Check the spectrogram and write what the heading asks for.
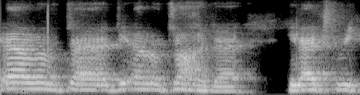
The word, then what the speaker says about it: Drogheda: She's like the Earl of the Earl of Drogheda. He likes to be called the Earl of Drogheda. Oh, okay. Suppose you don't really say Drogheda, you say Drogheda.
